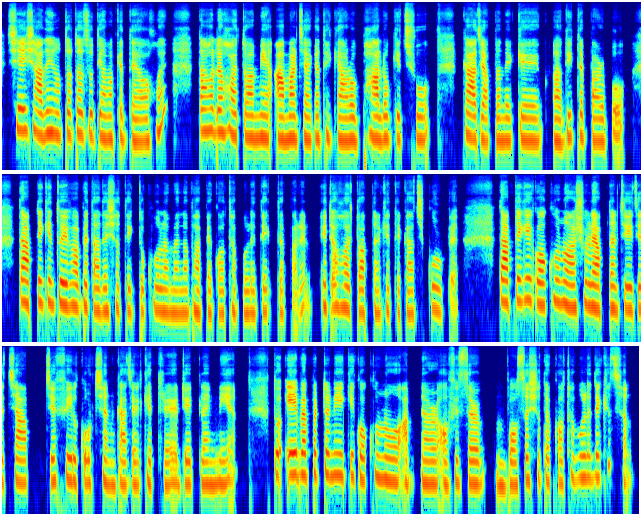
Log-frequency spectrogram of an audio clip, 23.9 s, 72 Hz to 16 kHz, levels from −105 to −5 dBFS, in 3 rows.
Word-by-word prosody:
সেই 260 Hz, -3 st, +4 dB
স্বাধীনতাটা 230 Hz, 0 st, +2 dB
যদি 220 Hz, -1 st, -3 dB
আমাকে 205 Hz, -1 st, -3 dB
দেওয়া 185 Hz, 0 st, 0 dB
হয় 255 Hz, -, -2 dB, 0.4 s
তাহলে 255 Hz, 0 st, +3 dB
হয়তো 225 Hz, -3 st, 0 dB
আমি 210 Hz, 0 st, +1 dB, 0.2 s
আমার 205 Hz, +1 st, +5 dB
জায়গা 205 Hz, 0 st, 0 dB
থেকে 205 Hz, -1 st, -8 dB
আরও 195 Hz, +1 st, +2 dB, 0.2 s
ভালো 205 Hz, 0 st, +4 dB
কিছু 205 Hz, +1 st, -2 dB, 0.6 s
কাজ 210 Hz, -2 st, +6 dB
আপনাদেরকে 190 Hz, +1 st, -3 dB, 0.4 s
আ -, -, +4 dB
দিতে 215 Hz, +1 st, -1 dB
পারবো। 185 Hz, 0 st, -2 dB, 0.5 s
তা -, -, 0 dB
আপনি 260 Hz, -, -1 dB
কিন্তু 250 Hz, 0 st, +1 dB
এভাবে 230 Hz, 0 st, +1 dB
তাদের 200 Hz, -1 st, 0 dB
সাথে 210 Hz, -, -8 dB
একটু 195 Hz, -, -7 dB
খোলামেলাভাবে 190 Hz, -1 st, -3 dB
কথা 185 Hz, +1 st, -5 dB
বলে 185 Hz, 0 st, -4 dB
দেখতে 190 Hz, -1 st, -6 dB
পারেন। 215 Hz, +5 st, -6 dB, 0.2 s
এটা 230 Hz, -, 0 dB
হয়তো 215 Hz, -3 st, -1 dB
আপনার 190 Hz, -, -7 dB
ক্ষেত্রে 195 Hz, -2 st, -7 dB
কাজ 185 Hz, 0 st, -4 dB, 0.2 s
করবে। 205 Hz, -3 st, -4 dB, 0.6 s
তা -, -, 0 dB
আপনি 255 Hz, +2 st, 0 dB
কি -, -, +6 dB
কখনো 255 Hz, +1 st, +2 dB
আসলে 230 Hz, +1 st, +1 dB
আপনার 220 Hz, +1 st, -1 dB
যে 215 Hz, -, 0 dB
এই -, -, -6 dB
যে 210 Hz, -, +2 dB
চাপ 205 Hz, -1 st, +3 dB, 0.3 s
যে 210 Hz, -, +2 dB
feel 220 Hz, -2 st, +2 dB
করছেন 200 Hz, 0 st, 0 dB
কাজের 190 Hz, 0 st, 0 dB
ক্ষেত্রে 195 Hz, -1 st, -5 dB, 0.2 s
deadline 195 Hz, 0 st, -2 dB
নিয়ে, 195 Hz, -, -1 dB, 0.5 s
তো -, -, +1 dB, 0.2 s
এই 260 Hz, -, +10 dB
ব্যাপারটা 255 Hz, 0 st, +3 dB
নিয়ে 255 Hz, -1 st, +3 dB
কি 245 Hz, -, 0 dB
কখনো 225 Hz, +1 st, -1 dB, 0.2 s
আপনার 200 Hz, -1 st, -2 dB, 0.2 s
অফিসের 195 Hz, 0 st, 0 dB, 0.4 s
boss 190 Hz, 0 st, 0 dB
এর -, -, -1 dB
সাথে 215 Hz, -3 st, -4 dB
কথা 200 Hz, +4 st, -5 dB
বলে 235 Hz, 0 st, 0 dB
দেখেছেন? 355 Hz, +10 st, -3 dB
205 Hz, 175 wpm, -27 LUFS, 195-230 Hz, 0.6 s, এই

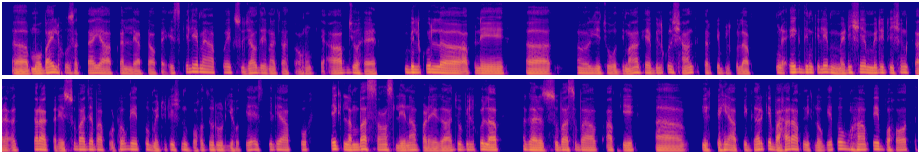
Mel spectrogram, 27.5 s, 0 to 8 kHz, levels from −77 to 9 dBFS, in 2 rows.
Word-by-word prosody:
अ, 80 Hz, -1 st, +4 dB
mobile 105 Hz, +8 st, +5 dB
हो 105 Hz, -, -5 dB
सकता 95 Hz, +1 st, -4 dB
है 95 Hz, -, +2 dB
या 95 Hz, -, +2 dB
आपका 85 Hz, +3 st, -6 dB
लैपटॉप 75 Hz, -2 st, -4 dB
है। -, -, -6 dB
इसके 100 Hz, +7 st, -6 dB
लिए 145 Hz, +1 st, +4 dB
मैं 135 Hz, -2 st, +2 dB
आपको 115 Hz, -1 st, -3 dB
एक 110 Hz, 0 st, -2 dB
सुझाव 95 Hz, +2 st, -1 dB
देना 90 Hz, -3 st, -2 dB
चाहता 85 Hz, -1 st, -9 dB
हूँ 80 Hz, +1 st, -6 dB
कि 85 Hz, -, -14 dB, 0.2 s
आप 100 Hz, +3 st, -1 dB
जो 100 Hz, -3 st, +2 dB
है 75 Hz, +1 st, -1 dB, 0.6 s
बिल्कुल 120 Hz, +1 st, +5 dB
अ, 95 Hz, -3 st, +5 dB
अपने 90 Hz, -1 st, +2 dB, 0.4 s
अ -, -, +1 dB, 0.7 s
अ, 100 Hz, -, -1 dB, 0.2 s
ये 90 Hz, -1 st, +1 dB
जो 85 Hz, 0 st, -3 dB
दिमाग 85 Hz, +8 st, 0 dB
है 105 Hz, -, +3 dB
बिल्कुल 105 Hz, +6 st, -3 dB
शांत 110 Hz, +3 st, -1 dB
करके 95 Hz, 0 st, -6 dB
बिल्कुल 85 Hz, -1 st, -7 dB
आप 80 Hz, 0 st, -1 dB, 0.4 s
न 100 Hz, -2 st, 0 dB
1 125 Hz, +1 st, +6 dB
दिन 120 Hz, 0 st, +4 dB
के 120 Hz, +1 st, -4 dB
लिए 130 Hz, +2 st, +3 dB
मेडिशे 110 Hz, +4 st, +1 dB
मेडिटेशन 105 Hz, 0 st, +1 dB
कर 90 Hz, -6 st, -3 dB, 0.4 s
करा 115 Hz, -2 st, +5 dB
करें। 85 Hz, -5 st, -4 dB
सुबह 115 Hz, +5 st, +2 dB
जब 110 Hz, -1 st, 0 dB
आप 100 Hz, -2 st, -1 dB
उठोगे 115 Hz, +9 st, 0 dB
तो 115 Hz, 0 st, -5 dB
मेडिटेशन 105 Hz, +6 st, -2 dB
बहुत 90 Hz, +4 st, -6 dB
ज़रूरी 95 Hz, -4 st, -1 dB
होती 80 Hz, +3 st, -6 dB
है 110 Hz, -, -1 dB
इसके 110 Hz, +1 st, -6 dB
लिए 110 Hz, 0 st, -1 dB
आपको 105 Hz, +1 st, -4 dB, 0.4 s
एक 135 Hz, -1 st, +5 dB
लंबा 105 Hz, +4 st, +5 dB
साँस 105 Hz, -2 st, +1 dB
लेना 90 Hz, +3 st, +2 dB
पड़ेगा, 85 Hz, 0 st, 0 dB
जो 110 Hz, +3 st, -2 dB
बिल्कुल 110 Hz, +1 st, +2 dB
आप 100 Hz, 0 st, +4 dB, 0.3 s
अगर 100 Hz, -4 st, +5 dB
सुबह-सुबह 100 Hz, +2 st, 0 dB
आप 95 Hz, -, -3 dB
आपके 95 Hz, -1 st, 0 dB, 0.4 s
अ, 85 Hz, -2 st, +1 dB, 0.3 s
एक 90 Hz, -2 st, +2 dB
कहीं 95 Hz, +3 st, +4 dB
आपके 95 Hz, +1 st, -2 dB
घर 105 Hz, +6 st, +2 dB
के 130 Hz, +2 st, +1 dB
बाहर 110 Hz, +4 st, +3 dB
आप 115 Hz, -3 st, +1 dB
निकलोगे 95 Hz, -1 st, -2 dB
तो 140 Hz, +4 st, +1 dB
वहाँ 110 Hz, -4 st, +2 dB
पे 130 Hz, -1 st, +5 dB
बहुत 100 Hz, -1 st, -2 dB
100 Hz, 185 wpm, -23 LUFS, 90-110 Hz, 0.7 s, 1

